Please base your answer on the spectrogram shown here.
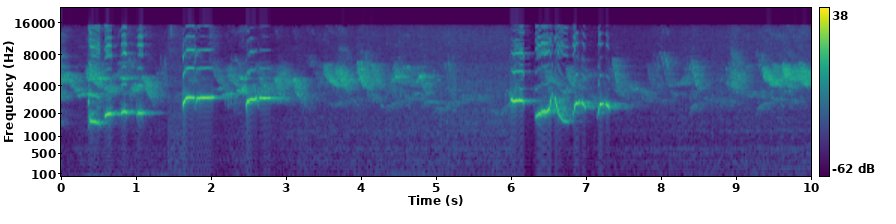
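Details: Orange-headed thrush in gacor song. Bold rising and falling whistles with sharp clicks arrive in two clusters several seconds apart, while soft high twittering carries on throughout.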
